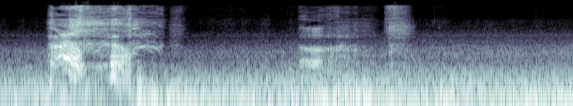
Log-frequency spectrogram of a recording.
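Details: A person sneezing while driving: one sneeze with a sharp intake and explosive burst, then a smaller second burst, over steady car road rumble.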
